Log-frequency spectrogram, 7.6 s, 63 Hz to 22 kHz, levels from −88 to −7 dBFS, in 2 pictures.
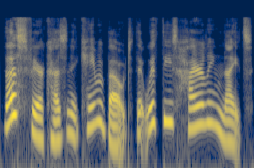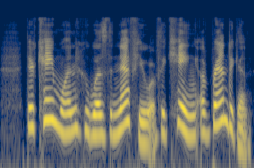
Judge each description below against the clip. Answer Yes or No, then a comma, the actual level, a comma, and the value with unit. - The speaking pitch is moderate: No, high, 230 Hz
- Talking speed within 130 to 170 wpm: No, average, 180 wpm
